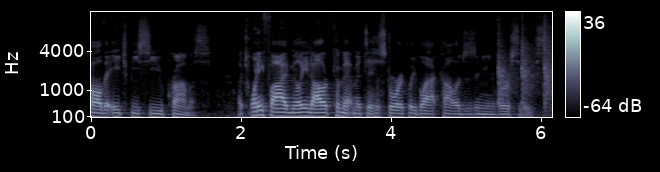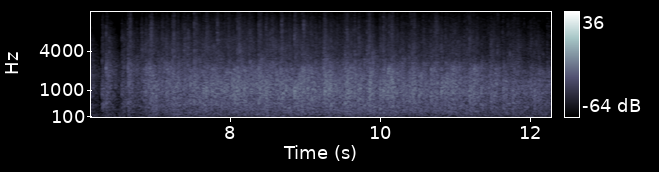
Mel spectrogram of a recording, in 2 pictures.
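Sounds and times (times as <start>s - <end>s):
speech: 0.0s - 6.2s
audience applause: 6.0s - 12.2s.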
